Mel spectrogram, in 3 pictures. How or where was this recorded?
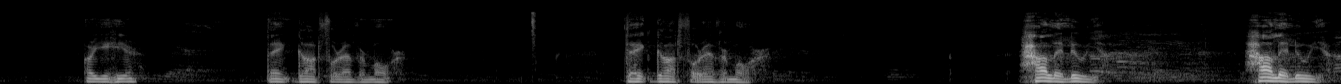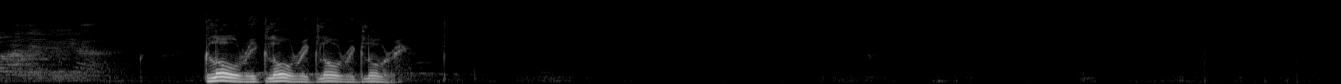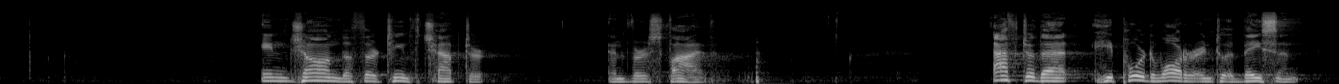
large echoing room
